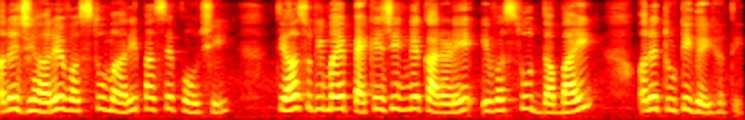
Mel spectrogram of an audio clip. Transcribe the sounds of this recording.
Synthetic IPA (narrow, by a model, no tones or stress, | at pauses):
əned͡ʒjaɾeʋəst̪umaɾipasepɔɦɔ̃t͡ʃi | t̪jãsud̪ʱimãepɛked͡ʒɪ̃ŋɡnekaɾəɳ̃eeʋəst̪ud̪əbai | ənet̪uʈiɡəiɦət̪i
